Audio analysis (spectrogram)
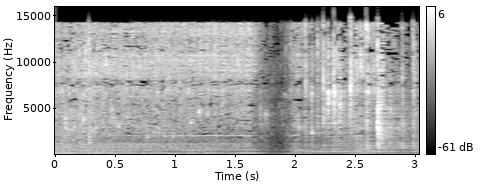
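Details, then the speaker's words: SEAFLO 56A variable-speed 5-chamber diaphragm water pump with faucet barely open: hum runs, cuts out briefly, restarts; rapid short cycling at low flow because the bypass valve on the pump nose is set too closed. "find ourselves cycling like this we can adjust the bypass valve to stop this cycling on the nose of the pump"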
